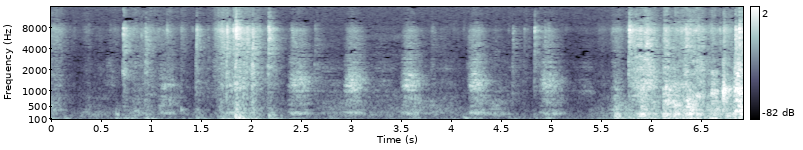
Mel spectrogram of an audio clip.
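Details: English Bull Terriers at home greet each other after their morning walk and breakfast, a daily routine, with a run of whiny, yodelling moans and whimpers, rising and falling.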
